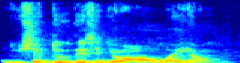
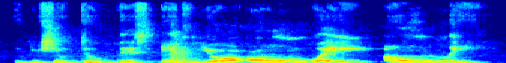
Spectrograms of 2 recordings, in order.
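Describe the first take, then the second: First: Said in the usual way. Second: Slow emphatic repeat. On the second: Shown as a demonstration.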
